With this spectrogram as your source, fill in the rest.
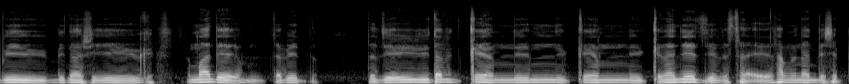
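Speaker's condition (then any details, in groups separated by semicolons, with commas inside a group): Cerebral palsy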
